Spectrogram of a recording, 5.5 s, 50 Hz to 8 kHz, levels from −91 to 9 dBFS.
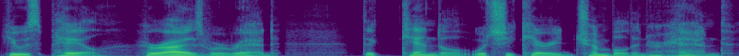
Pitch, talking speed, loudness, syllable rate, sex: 100 Hz, 175 wpm, -22 LUFS, 4.5 syllables/s, male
